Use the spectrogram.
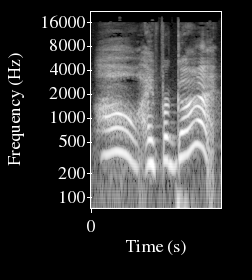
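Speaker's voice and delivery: high, drawn-out startled exclamation; mildly frightened. A narrator's reading. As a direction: catch yourself with a touch of alarm. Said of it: "feeling frightened".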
